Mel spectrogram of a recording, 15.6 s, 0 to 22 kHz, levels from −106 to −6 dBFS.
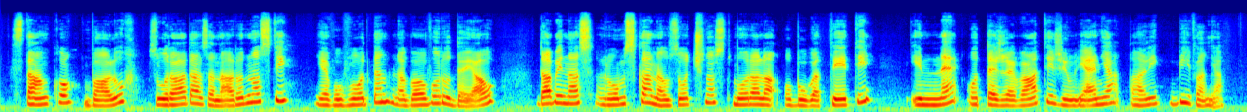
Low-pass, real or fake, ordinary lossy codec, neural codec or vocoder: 14.4 kHz; fake; none; codec, 44.1 kHz, 3.4 kbps, Pupu-Codec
